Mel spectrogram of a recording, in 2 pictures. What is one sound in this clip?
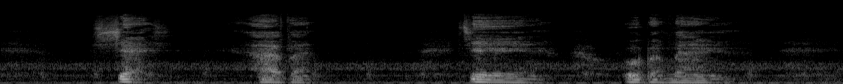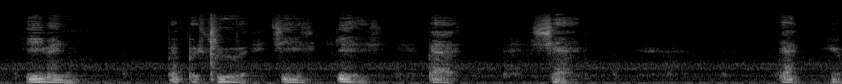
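An elderly man speaks close to a microphone in short, strained bursts with pauses.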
